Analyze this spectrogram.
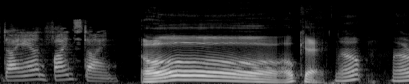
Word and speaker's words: Dianne Feinstein: Google how do you pronounce Dianne Feinstein that's pronounced Dianne Feinstein okay wait what if I do this it's like you just said it how do you pronounce Dianne Feinstein that's pronounced Dianne Feinstein oh okay nope all right that does sound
